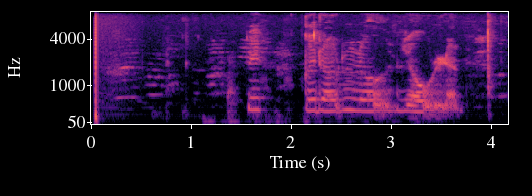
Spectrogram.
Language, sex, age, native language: Icelandic, female, 7, Icelandic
